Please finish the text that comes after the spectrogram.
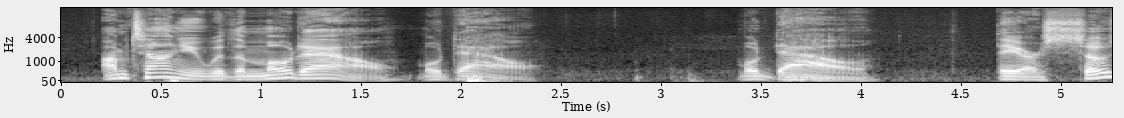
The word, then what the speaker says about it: modal: you've probably heard of modal modal modal is the way I pronounce it modal it's um it's kind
